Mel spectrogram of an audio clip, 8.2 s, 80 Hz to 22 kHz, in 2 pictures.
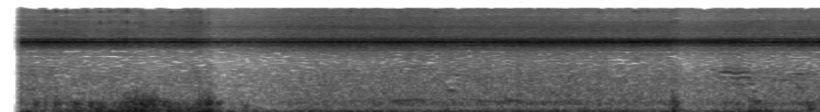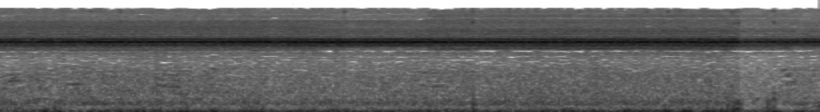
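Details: Chremistica umbrosa cicadas in Singapore on 1 April 2012, sucking sap and squirting, keep up an unbroken high-pitched shrill drone, steady from start to finish, with a brief low thump of handling noise near the beginning.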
